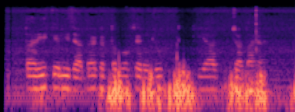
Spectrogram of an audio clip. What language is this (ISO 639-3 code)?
urd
